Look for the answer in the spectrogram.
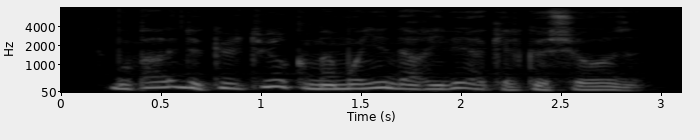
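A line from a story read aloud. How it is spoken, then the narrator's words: Exclaimed. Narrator (French): s'écria Ruth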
